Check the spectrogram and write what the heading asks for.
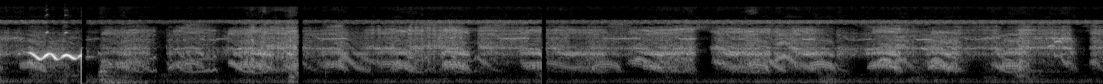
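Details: Laughingthrush chick begging for its mother: a steady run of short, scratchy, downward-curving notes repeated rapidly for the whole stretch, preceded by one brief loud wavering whistle at the start.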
